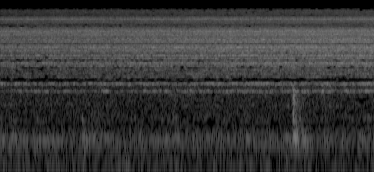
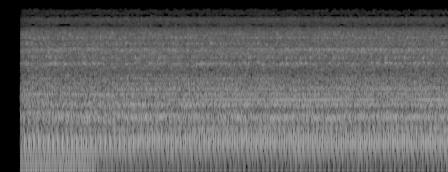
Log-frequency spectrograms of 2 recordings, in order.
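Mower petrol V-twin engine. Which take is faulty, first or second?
first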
